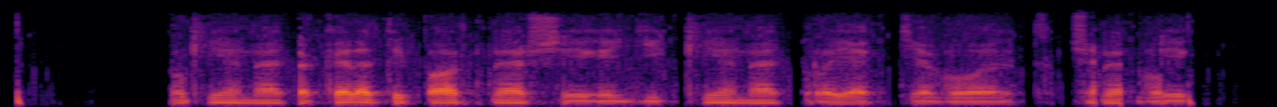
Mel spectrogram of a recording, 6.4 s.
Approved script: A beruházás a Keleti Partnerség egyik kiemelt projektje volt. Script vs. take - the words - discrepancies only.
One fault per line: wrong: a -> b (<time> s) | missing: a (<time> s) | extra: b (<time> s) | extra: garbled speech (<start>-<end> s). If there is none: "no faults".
wrong: beruházás -> kiemelt (0.9 s)
extra: garbled speech (5.4-5.9 s)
